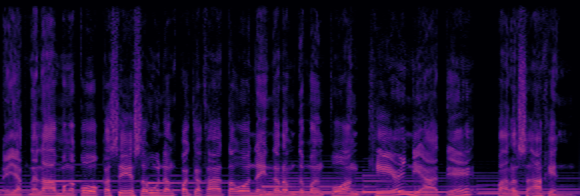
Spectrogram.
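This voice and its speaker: Higher-pitched male radio storyteller over loud music. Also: lively intonation, normal speed. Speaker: radio drama host reading a listener's letter. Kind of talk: first-person radio story narration.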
